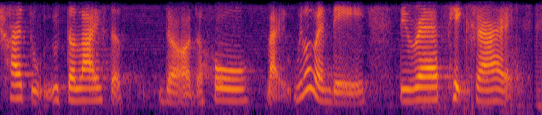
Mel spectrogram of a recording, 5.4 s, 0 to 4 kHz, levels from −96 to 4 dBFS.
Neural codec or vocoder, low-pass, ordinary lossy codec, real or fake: none; 3.6 kHz; Opus, 16 kbps; real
